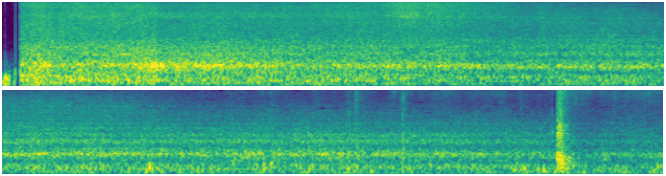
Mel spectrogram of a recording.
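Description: Railway train running past on the main line: a steady rushing rumble with a faint low hum that slowly fades as it draws away. One sharp knock about six seconds in.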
